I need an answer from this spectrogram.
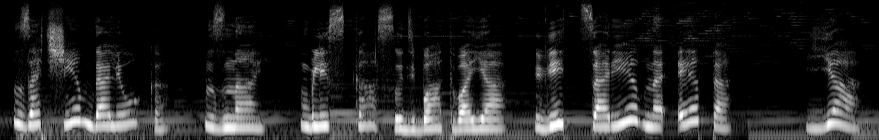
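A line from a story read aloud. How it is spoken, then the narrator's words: With a deep sigh. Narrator (Russian): Лебедь, вздохнув глубоко, молвила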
